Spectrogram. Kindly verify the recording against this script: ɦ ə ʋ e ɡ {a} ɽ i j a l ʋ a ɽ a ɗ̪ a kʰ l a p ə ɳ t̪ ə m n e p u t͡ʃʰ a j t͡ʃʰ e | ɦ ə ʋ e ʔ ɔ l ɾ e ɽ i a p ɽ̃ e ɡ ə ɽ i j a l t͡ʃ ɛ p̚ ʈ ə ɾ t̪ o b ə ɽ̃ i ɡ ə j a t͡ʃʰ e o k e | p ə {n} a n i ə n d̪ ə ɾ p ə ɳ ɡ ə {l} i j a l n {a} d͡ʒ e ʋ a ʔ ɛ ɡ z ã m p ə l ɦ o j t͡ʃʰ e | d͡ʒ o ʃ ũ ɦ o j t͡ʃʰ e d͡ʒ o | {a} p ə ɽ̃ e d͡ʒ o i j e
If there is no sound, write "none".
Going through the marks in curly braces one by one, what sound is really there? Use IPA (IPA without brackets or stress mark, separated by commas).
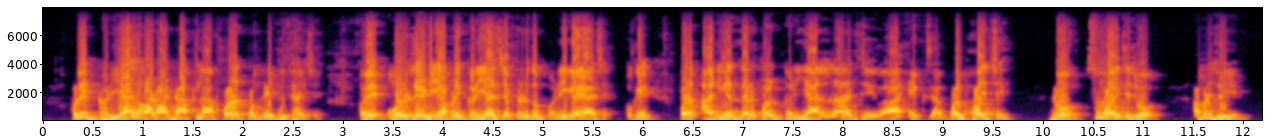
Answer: ə, ɳ, ɽ, a, a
